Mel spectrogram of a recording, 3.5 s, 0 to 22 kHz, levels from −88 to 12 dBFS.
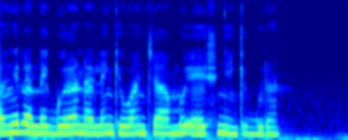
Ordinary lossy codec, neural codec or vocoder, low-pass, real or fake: none; none; none; real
